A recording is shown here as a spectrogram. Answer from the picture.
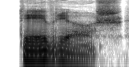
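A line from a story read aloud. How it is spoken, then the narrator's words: Flat colorless voice. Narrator (Russian): бесцветным голосом ответил мне Шакрен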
